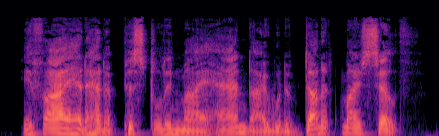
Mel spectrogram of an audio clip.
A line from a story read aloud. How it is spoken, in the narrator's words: Verity said calmly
